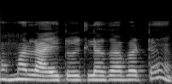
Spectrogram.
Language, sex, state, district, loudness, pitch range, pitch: Bhojpuri, female, Uttar Pradesh, Ghazipur, -16 LUFS, 205-225 Hz, 210 Hz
